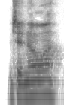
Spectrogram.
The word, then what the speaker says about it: Genova: Genova. Genova. Genova. Genova. Correct. No V, but it's pronounced like a V.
